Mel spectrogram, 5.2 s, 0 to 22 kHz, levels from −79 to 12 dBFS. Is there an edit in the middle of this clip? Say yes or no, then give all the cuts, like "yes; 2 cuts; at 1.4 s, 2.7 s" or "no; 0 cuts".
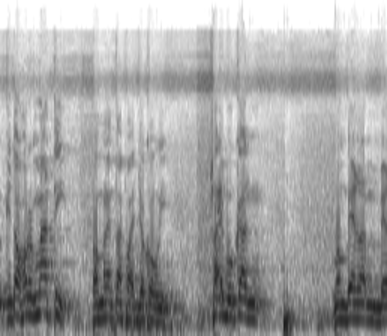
yes; 2 cuts; at 1.0 s, 2.7 s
